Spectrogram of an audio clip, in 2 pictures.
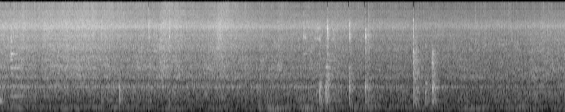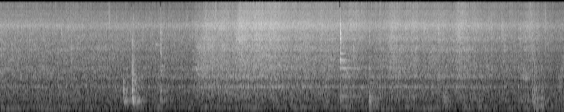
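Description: Grated tomato sautéing in hot oil with mustard and poppy seed paste, a steady close sizzle with scattered stirring scrapes throughout.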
